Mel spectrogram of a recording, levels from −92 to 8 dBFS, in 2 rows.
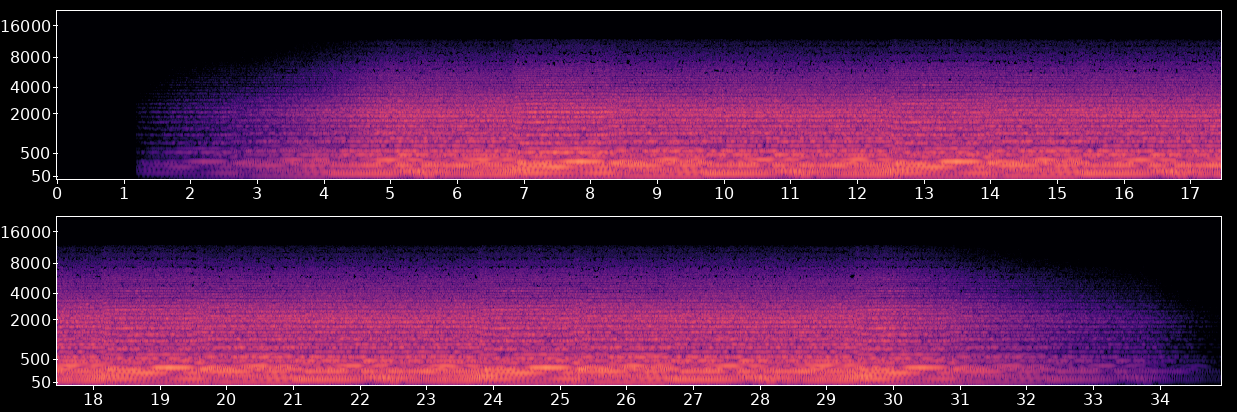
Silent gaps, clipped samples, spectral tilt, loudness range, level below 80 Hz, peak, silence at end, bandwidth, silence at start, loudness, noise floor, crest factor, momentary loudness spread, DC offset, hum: none; under 0.1%; -6 dB/octave; 8 LU; -40 dBFS; -10 dBFS; 1.85 s; 11.5 kHz; 2.65 s; -23 LUFS; -71 dBFS; 14 dB; 10 LU; under 0.1%; none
